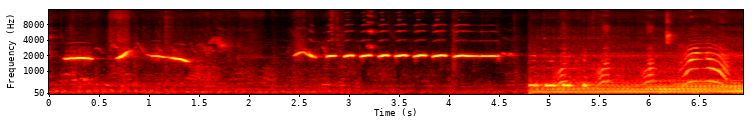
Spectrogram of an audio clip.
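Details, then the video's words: Mimicking Javan myna whistles clear, pure notes, a long level whistle, then a rapid train of identical short whistles, followed by louder bent and arched calls over a humming background. "BURUNG JALAK KEBO BISA BICARA SANGAT BAGUS DAN PINTAR"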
